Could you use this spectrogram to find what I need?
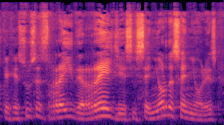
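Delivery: ordinary talk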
